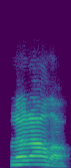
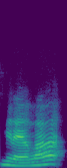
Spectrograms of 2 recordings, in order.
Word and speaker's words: Mirella: Lorella. Oh. You butchered my name, but that's okay. Hi, my name is Mirella, and I think I will put in a box of hockey puck because I love hockey.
